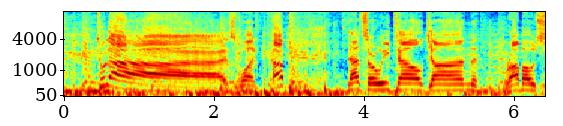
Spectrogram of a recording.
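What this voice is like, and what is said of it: Usual voice. Nothing is said of it.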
